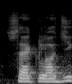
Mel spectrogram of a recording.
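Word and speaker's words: psychology: जैसे साइकोलॉजी का जो पी है वो साइलेंट हो जाता है, यानी मूक हो जाता है।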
